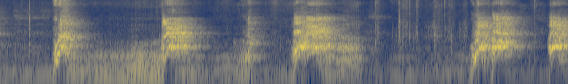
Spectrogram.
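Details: Belgian Malinois puppies in Natick, Massachusetts: four loud, harsh barks spaced roughly a second apart, each a broad noisy burst, with a low steady hum beneath and quieter growly sounds between.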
